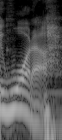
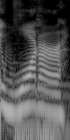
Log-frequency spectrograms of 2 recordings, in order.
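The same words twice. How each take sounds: First: It is said with an Australian accent. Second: It is said with an American accent. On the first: "We say water" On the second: "We don't say water like the American person"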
